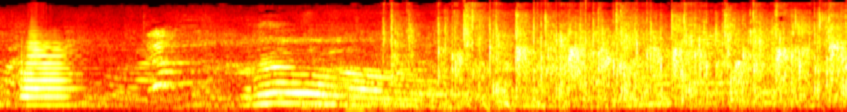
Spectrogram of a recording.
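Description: Trumpet ending a short fanfare: a brief note, then a longer note that falls in pitch. Applause starts about two seconds in and carries on.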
